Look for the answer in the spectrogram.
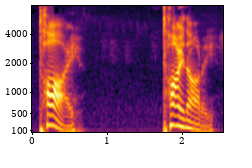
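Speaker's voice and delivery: "Tainari" with first syllable as "Thai"; naive misreading. Retold or imitated. Streamer imitating readers who see T I G H, naive sounding-out. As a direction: sound out "Thai", then "Tainari", slowly piece by piece. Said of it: "They see T I G H and they say".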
